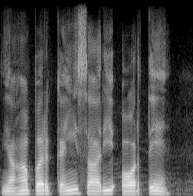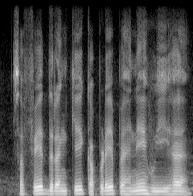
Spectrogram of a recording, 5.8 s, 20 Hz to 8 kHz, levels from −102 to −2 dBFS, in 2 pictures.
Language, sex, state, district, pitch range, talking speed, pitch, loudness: Hindi, male, Jharkhand, Ranchi, 120-135 Hz, 125 wpm, 125 Hz, -18 LUFS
